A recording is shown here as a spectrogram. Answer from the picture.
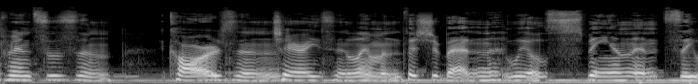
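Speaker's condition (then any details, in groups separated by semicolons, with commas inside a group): Parkinson's disease; diagnosed early 50s, ropinirole increased over 7-8 years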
